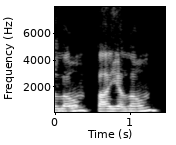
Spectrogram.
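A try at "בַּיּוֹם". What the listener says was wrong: Not le. There's no lamed there. Ba, yom.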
